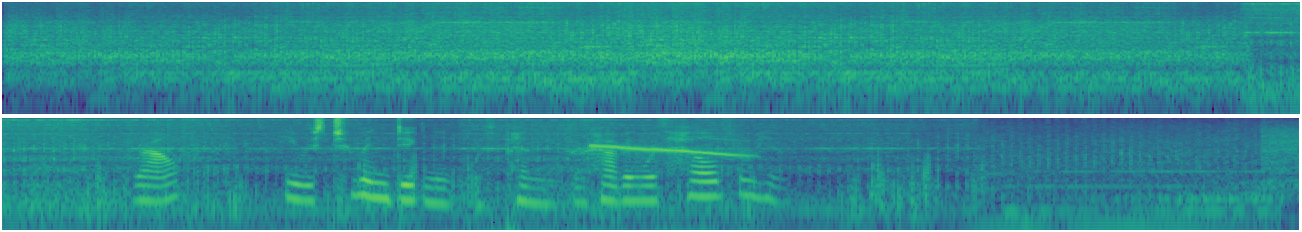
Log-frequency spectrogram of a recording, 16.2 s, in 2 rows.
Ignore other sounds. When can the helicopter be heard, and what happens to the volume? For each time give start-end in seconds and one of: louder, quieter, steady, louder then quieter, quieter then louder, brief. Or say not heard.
0.0-16.1 quieter.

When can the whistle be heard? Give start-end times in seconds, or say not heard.
11.8-12.8.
